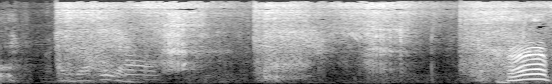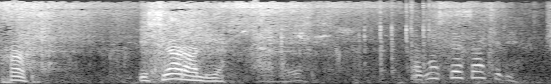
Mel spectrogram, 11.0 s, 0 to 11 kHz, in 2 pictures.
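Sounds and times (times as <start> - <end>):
broom sweeping on a tarp: 0.6 - 8.9
shovel scooping grain: 0.6 - 9.0
drawn-out calls: 3.5 - 10.0.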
